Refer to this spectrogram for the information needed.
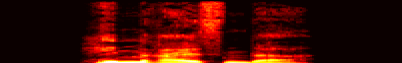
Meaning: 1. comparative degree of hinreißend 2. inflection of hinreißend: strong/mixed nominative masculine singular 3. inflection of hinreißend: strong genitive/dative feminine singular
- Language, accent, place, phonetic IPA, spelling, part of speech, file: German, Germany, Berlin, [ˈhɪnˌʁaɪ̯sn̩dɐ], hinreißender, adjective, De-hinreißender.ogg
